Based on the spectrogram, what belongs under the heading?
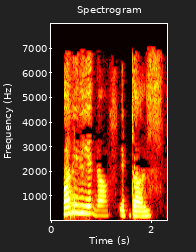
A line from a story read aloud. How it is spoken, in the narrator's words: said Nearly Headless Nick in a bored voice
